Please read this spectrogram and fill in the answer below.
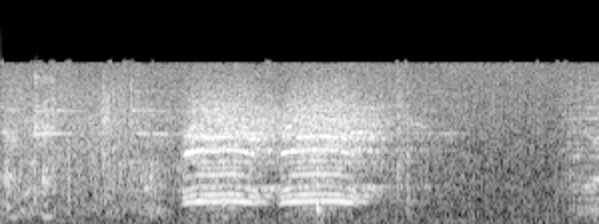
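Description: A steam train whistle blows two long blasts in quick succession, a chord of several tones that sags in pitch as each blast ends, over a low hiss.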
